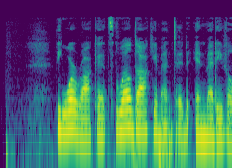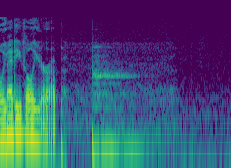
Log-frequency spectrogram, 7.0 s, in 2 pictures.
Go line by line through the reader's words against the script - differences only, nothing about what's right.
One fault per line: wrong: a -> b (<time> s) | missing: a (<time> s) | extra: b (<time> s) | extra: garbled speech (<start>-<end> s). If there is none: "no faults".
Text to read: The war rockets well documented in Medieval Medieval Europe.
no faults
